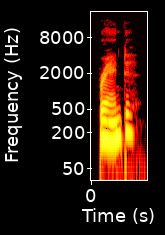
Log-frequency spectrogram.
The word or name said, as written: brander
